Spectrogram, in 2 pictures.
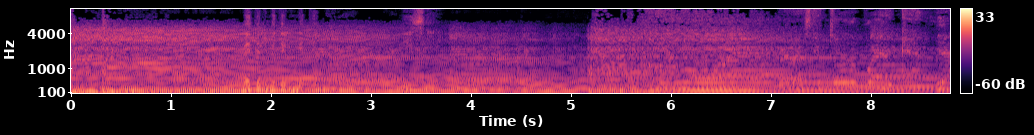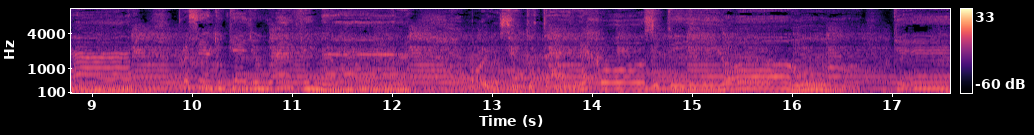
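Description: A full band song plays loudly and continuously, with sustained harmonic chords, a driving busy rhythm and slightly distorted tones; the arrangement shifts and thickens a few seconds in.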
